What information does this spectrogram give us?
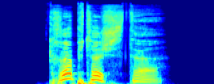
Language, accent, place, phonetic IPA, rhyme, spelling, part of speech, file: German, Germany, Berlin, [ˈkʁʏptɪʃstə], -ʏptɪʃstə, kryptischste, adjective, De-kryptischste.ogg
- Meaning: inflection of kryptisch: 1. strong/mixed nominative/accusative feminine singular superlative degree 2. strong nominative/accusative plural superlative degree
